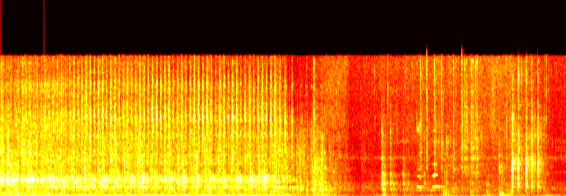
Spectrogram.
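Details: Old diesel car starting after a loose glow plug wire was reconnected and the glow plugs clicked; catches and settles into an even, steady idle clatter with no misses or knocks, sounds healthy.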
